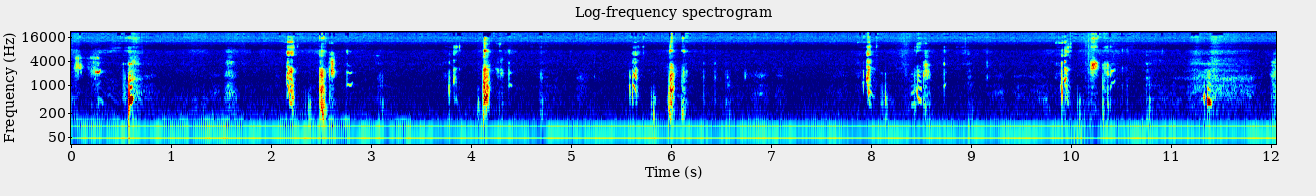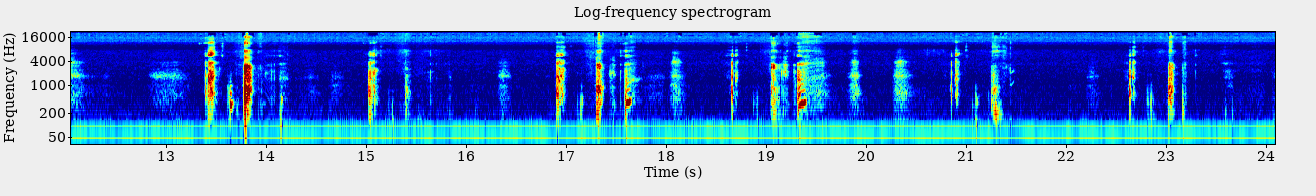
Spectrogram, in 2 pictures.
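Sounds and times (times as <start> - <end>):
stifled sneezes: 0.0 - 4.5, 5.6 - 6.6, 7.9 - 9.0, 9.7 - 11.5, 13.4 - 14.3, 15.0 - 15.8, 16.8 - 21.6, 22.6 - 23.7.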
